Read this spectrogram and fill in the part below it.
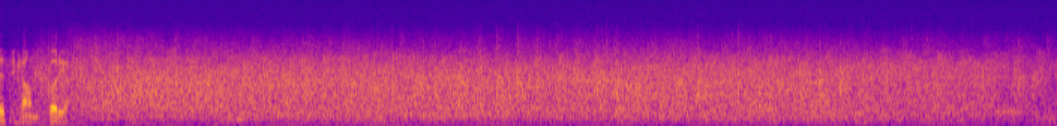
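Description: A large crowd of men clamours and cheers steadily.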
